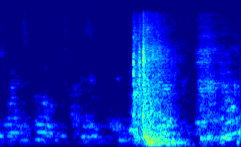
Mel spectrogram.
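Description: Faint talking, then about one and a half seconds in a single loud thump lasting about half a second.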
